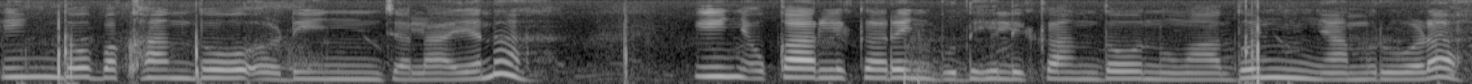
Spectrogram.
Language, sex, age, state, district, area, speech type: Santali, female, 18-30, Jharkhand, Bokaro, rural, spontaneous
